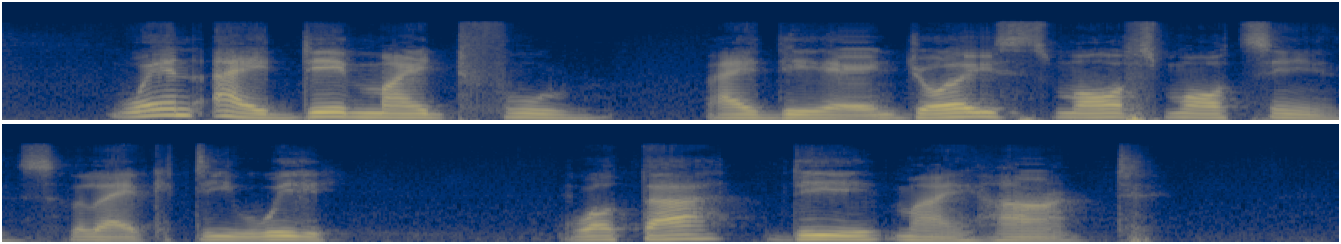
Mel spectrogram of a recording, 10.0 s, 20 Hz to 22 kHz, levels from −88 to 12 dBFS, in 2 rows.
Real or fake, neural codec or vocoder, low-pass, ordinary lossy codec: fake; codec, 16 kHz in and 24 kHz out, 0.6 kbps, FocalCodec, streaming, 2048 codes; 10.8 kHz; none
